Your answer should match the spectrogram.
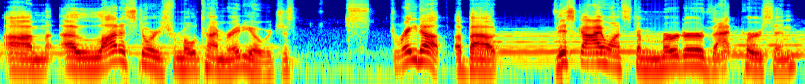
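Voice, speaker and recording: A man's voice: mid-range voice, expressive, measured pace, pushed and bright, soft background music. A man hosting a show, chatting casually. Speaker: show host. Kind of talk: casual talk-show chat.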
